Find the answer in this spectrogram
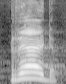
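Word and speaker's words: read: form क्या होता है रेड थर्ड फॉर्म भी क्या होता है रेड स्पेलिंग सेम होती है लेकिन हम पढ़ते उसको क्या है रेड तो ही हैज नॉट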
